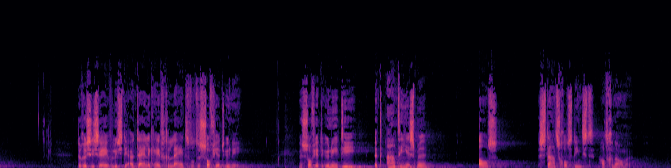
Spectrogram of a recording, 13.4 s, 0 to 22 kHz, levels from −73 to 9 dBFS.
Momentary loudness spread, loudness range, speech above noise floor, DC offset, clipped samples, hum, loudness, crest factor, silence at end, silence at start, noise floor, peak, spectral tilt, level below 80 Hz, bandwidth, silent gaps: 13 LU; 4 LU; 33 dB; under 0.1%; under 0.1%; none; -21 LUFS; 22 dB; 0.8 s; 0.05 s; -56 dBFS; -4 dBFS; -1.5 dB/octave; -68 dBFS; 15.5 kHz; none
